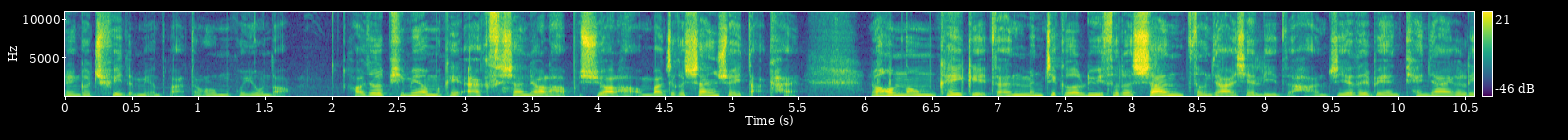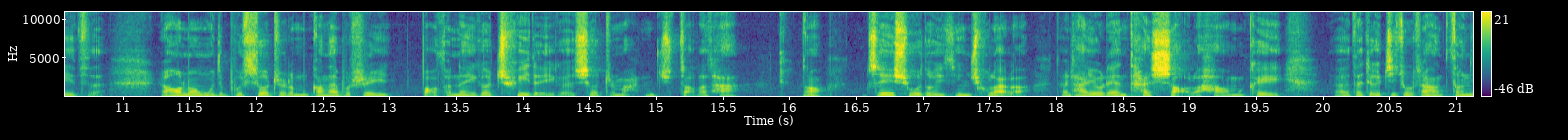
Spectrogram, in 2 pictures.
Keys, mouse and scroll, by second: 0.4 e, 1.8 click, 2.7 x, 3.0 click, 4.2 click, 4.8-6.6 scroll down 24, 6.6-7.7 middle drag, 7.7 click, 8.0-8.7 scroll up 4, 10.5-16.4 drag, 16.4-18.6 shift+middle drag, 18.6-19.4 scroll up 2, 19.4-20.6 scroll down 1, 20.6-21.1 scroll down 1.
